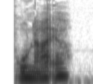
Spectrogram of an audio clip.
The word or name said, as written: bruneier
